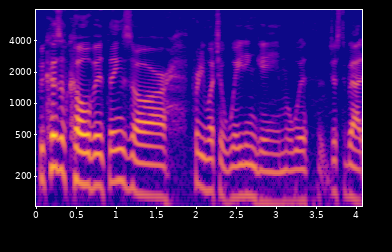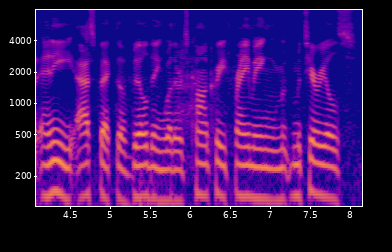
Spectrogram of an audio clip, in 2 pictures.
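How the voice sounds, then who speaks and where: A man's voice: mid-range voice, moderate pace, few pauses, a little mellow. A middle-aged man from Long Island, explaining his building plans in a plain, practical way, recorded outdoors by a nearby camera. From Long Island, New York. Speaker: homesteading vlogger. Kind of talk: casual chat. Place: outdoors by a tent garage.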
